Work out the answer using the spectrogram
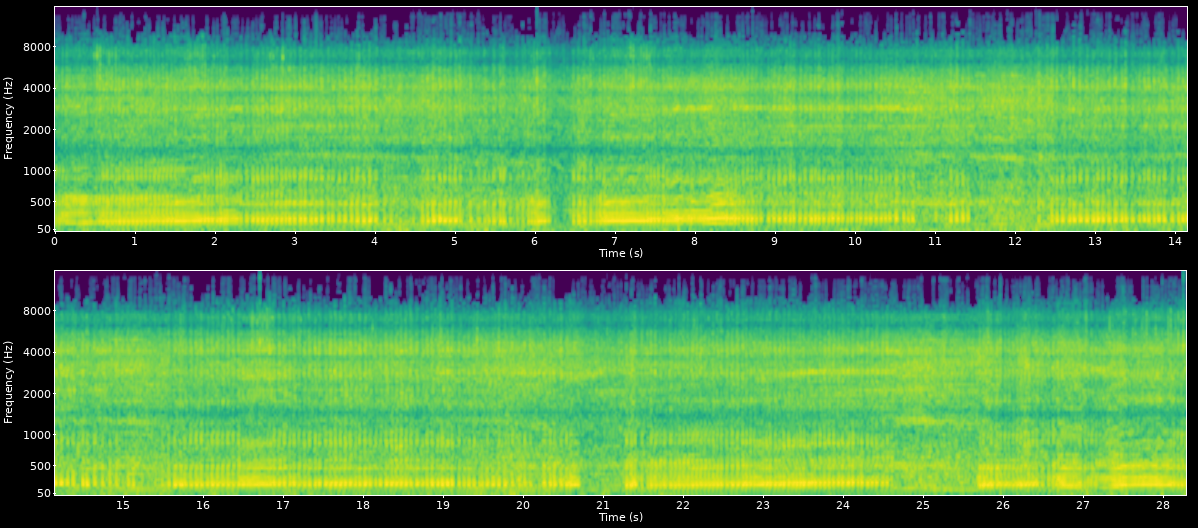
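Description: Enduro motorcycle engine running hard, close and loud, revving up and dropping back again and again as the throttle is worked and gears change, with a brief dip about six seconds in.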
